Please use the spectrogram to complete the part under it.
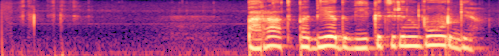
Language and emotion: Russian, positive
